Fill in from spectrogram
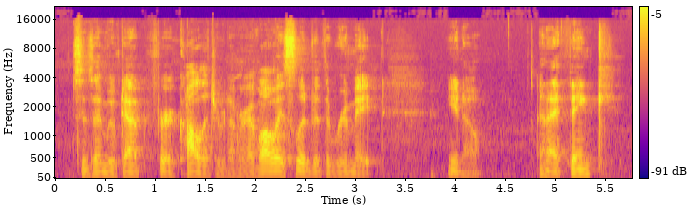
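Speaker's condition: No condition

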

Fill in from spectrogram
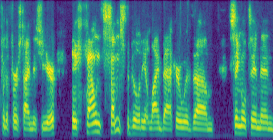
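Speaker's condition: No condition

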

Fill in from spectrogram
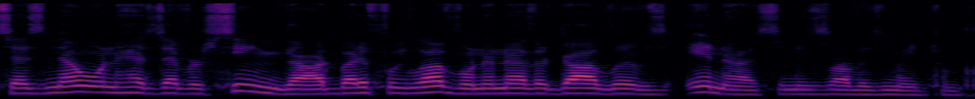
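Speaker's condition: No condition

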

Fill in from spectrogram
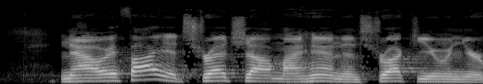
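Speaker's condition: Slowed speech, swallowing problems; reading down about 30 words per minute last year, 50 over two years

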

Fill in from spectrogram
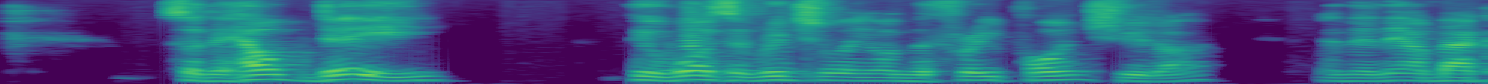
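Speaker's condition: No condition

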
